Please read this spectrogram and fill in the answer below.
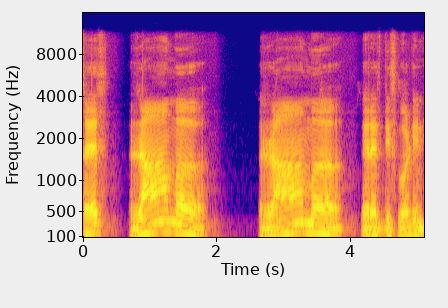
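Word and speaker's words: राम: But in Sanskrit, the same word will be pronounced as Rama, Ram, whereas this word in Hindi will be pronounced Ram.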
